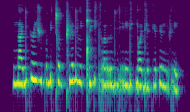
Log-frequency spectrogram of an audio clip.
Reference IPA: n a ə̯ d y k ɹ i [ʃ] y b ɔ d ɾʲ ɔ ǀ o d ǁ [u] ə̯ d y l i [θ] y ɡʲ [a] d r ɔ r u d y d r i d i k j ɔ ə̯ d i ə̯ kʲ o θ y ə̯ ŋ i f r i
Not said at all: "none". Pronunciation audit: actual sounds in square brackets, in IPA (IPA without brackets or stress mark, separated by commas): ʒ, y, ǃ, a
